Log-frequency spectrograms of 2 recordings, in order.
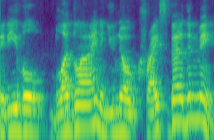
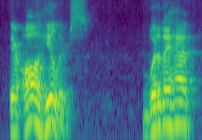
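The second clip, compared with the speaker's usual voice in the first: ordinary talk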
